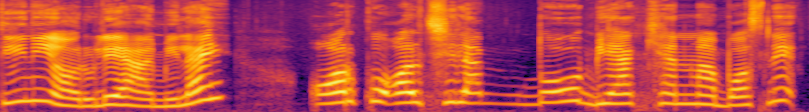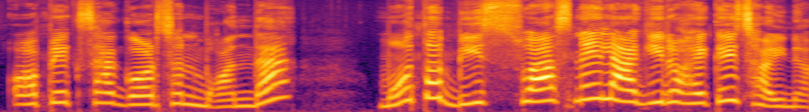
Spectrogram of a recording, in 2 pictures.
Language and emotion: Nepali, disgusted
